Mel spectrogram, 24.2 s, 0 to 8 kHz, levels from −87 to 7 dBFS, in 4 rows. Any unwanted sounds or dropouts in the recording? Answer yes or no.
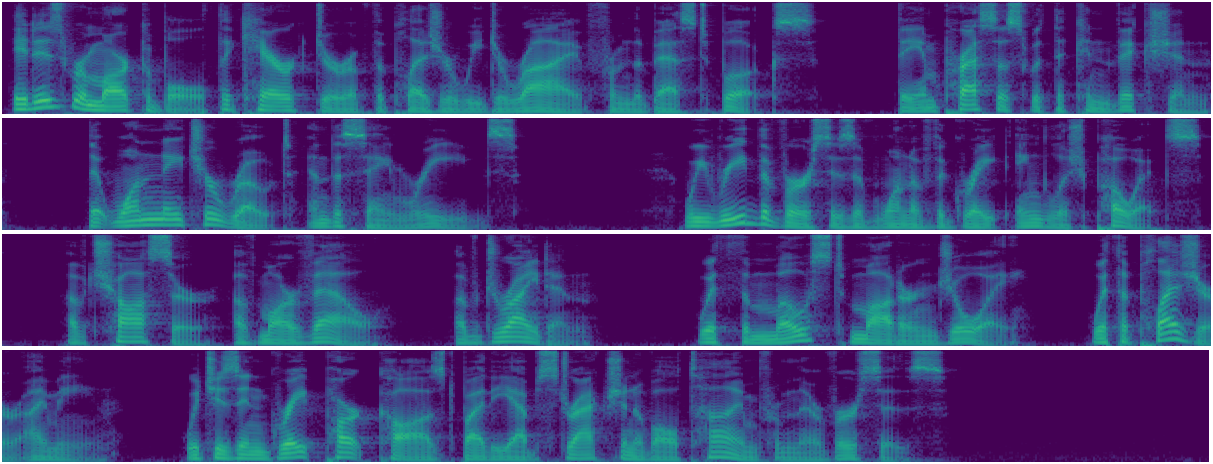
no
